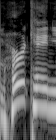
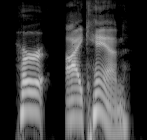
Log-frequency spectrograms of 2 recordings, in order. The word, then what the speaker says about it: Hurricane: The pronunciation the pr- pronunciation of my hometown, Hurricane is pronounced her I can, not and not hurricane like it's spelled.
